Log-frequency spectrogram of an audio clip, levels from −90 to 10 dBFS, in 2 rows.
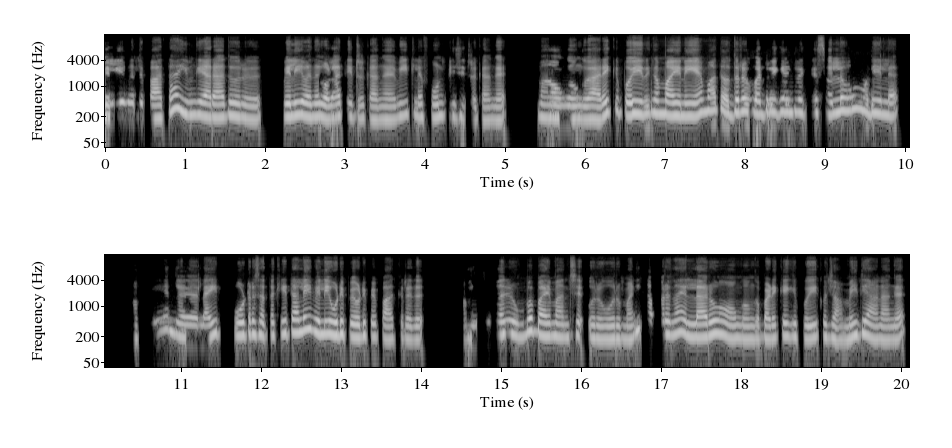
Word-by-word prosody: வெளிய 410 Hz, +2 st, +2 dB
வந்து 415 Hz, 0 st, -6 dB
பார்த்தா, 185 Hz, +9 st, +1 dB
இவுங்க 225 Hz, -1 st, 0 dB
யாராவது 195 Hz, +2 st, +2 dB
ஒரு 190 Hz, -2 st, -1 dB, 0.5 s
வெளிய 210 Hz, +2 st, +4 dB
வந்து 200 Hz, +1 st, +2 dB
உலாத்திட்டு 195 Hz, +1 st, -2 dB
இருக்காங்க. 175 Hz, -2 st, -3 dB, 0.2 s
வீட்ல 215 Hz, -1 st, -3 dB
ஃபோன் 195 Hz, +1 st, -2 dB
பேசிட்டு 195 Hz, -2 st, -10 dB
இருக்காங்க. 165 Hz, 0 st, -4 dB, 0.5 s
மா 195 Hz, -, -1 dB
அவுங்க, 180 Hz, 0 st, -1 dB
அவுங்க 175 Hz, 0 st, 0 dB
அறைக்கு 235 Hz, +9 st, +1 dB
போய் 215 Hz, +2 st, +6 dB
இருங்கம்மா! 235 Hz, -1 st, +2 dB
என்னைய 205 Hz, 0 st, +4 dB
ஏம்மா 275 Hz, +2 st, +1 dB
தொந்தரவு 255 Hz, +4 st, +2 dB
பண்றீங்கன்ட்டு 250 Hz, +2 st, 0 dB
இருக்கு 245 Hz, 0 st, -5 dB
சொல்லவும் 275 Hz, +7 st, +1 dB
முடியல. 235 Hz, -3 st, +1 dB, 0.6 s
அப்பிடியே 225 Hz, +7 st, -15 dB
அந்த 225 Hz, -5 st, -1 dB, 0.3 s
லைட் 220 Hz, +6 st, 0 dB, 0.2 s
போடுற 215 Hz, +2 st, +1 dB
சத்தம் 210 Hz, 0 st, -3 dB
கேட்டாலே 250 Hz, +4 st, +2 dB
வெளிய 230 Hz, -1 st, +4 dB
ஓடி 225 Hz, +1 st, +4 dB
போய் 195 Hz, -1 st, +3 dB
ஓடி 215 Hz, +3 st, -1 dB
போய் 200 Hz, -1 st, -6 dB
பார்க்கிறது. 175 Hz, 0 st, -4 dB, 0.6 s
அந்தமாரி 370 Hz, -, -6 dB
ரொம்ப 210 Hz, +5 st, -1 dB
பயமா 205 Hz, -1 st, +3 dB
இருந்துச்சு. 200 Hz, +3 st, -4 dB
ஒரு, 185 Hz, -1 st, -1 dB
1 180 Hz, 0 st, 0 dB
மணிக்கு 250 Hz, -, -3 dB
அப்புறம் 225 Hz, 0 st, -2 dB
தான் 250 Hz, -1 st, +2 dB
எல்லாரும் 200 Hz, +4 st, +3 dB
அவங்கவுங்க 175 Hz, -1 st, -2 dB
படுக்கைக்கு 200 Hz, +3 st, -1 dB
போய் 180 Hz, +1 st, +1 dB
கொஞ்சம் 185 Hz, -4 st, -3 dB
அமைதி 210 Hz, +6 st, 0 dB
ஆனாங்க. 175 Hz, 0 st, -2 dB
210 Hz, 165 wpm, -20 LUFS, 185-235 Hz, 0.6 s, போய்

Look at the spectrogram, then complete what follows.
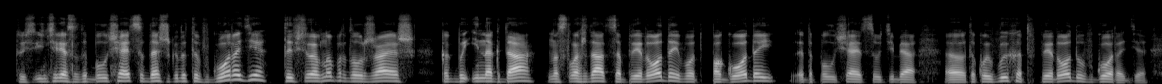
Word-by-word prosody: То -, -, -15 dB
есть 115 Hz, 0 st, -7 dB
интересно, 140 Hz, -1 st, +1 dB
это 135 Hz, +3 st, -8 dB
получается, 150 Hz, +4 st, +1 dB
даже 150 Hz, -1 st, +1 dB
когда 145 Hz, +1 st, -6 dB
ты 150 Hz, +1 st, -5 dB
в 115 Hz, -4 st, -15 dB
городе, 205 Hz, -, +2 dB, 0.2 s
ты 160 Hz, -, +1 dB
всё 155 Hz, +1 st, -4 dB
равно 155 Hz, +4 st, +2 dB
продолжаешь 150 Hz, -1 st, +1 dB, 0.2 s
как 135 Hz, -1 st, -7 dB
бы 145 Hz, +3 st, -2 dB
иногда 145 Hz, +2 st, +5 dB
наслаждаться 135 Hz, +3 st, +2 dB
природой 140 Hz, +7 st, +2 dB
вот, 130 Hz, -1 st, -5 dB
погодой. 155 Hz, +7 st, +1 dB, 0.2 s
Это -, -, -8 dB
получается, 120 Hz, -1 st, -2 dB
у -, -, -8 dB
тебя, 115 Hz, -1 st, -2 dB, 0.3 s
э, 110 Hz, 0 st, +2 dB
такой 130 Hz, +2 st, -4 dB
выход 165 Hz, +6 st, -3 dB
в -, -, -18 dB
природу 145 Hz, +4 st, 0 dB
в 120 Hz, -5 st, -15 dB
городе. 100 Hz, -10 st, -3 dB
140 Hz, 165 wpm, -24 LUFS, 125-155 Hz, 0.3 s, иногда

